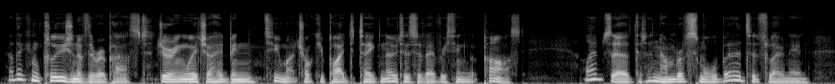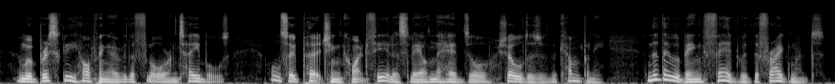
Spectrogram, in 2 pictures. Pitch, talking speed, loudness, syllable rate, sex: 125 Hz, 225 wpm, -18 LUFS, 6.3 syllables/s, male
